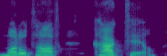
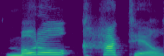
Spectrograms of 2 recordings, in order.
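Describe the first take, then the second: First: The first word is said as three syllables, Molotov. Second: The first word is said as two syllables, modal. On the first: The speaker calls it right. "I should know how to say this" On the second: The speaker calls it wrong. "how the fuck do you say this?"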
